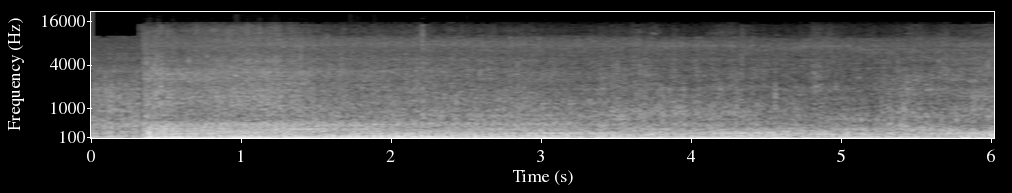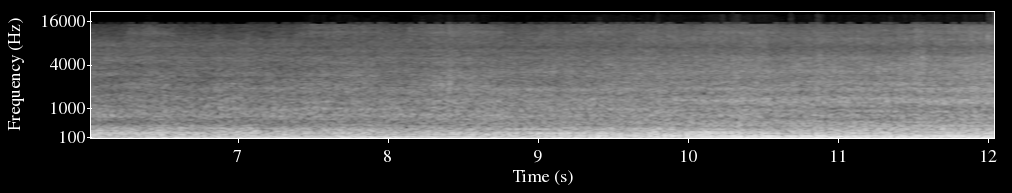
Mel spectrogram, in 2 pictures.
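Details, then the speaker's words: Pontoon boat outboard on its first open-water test in years: steady low drone holding even revs, no knocks or misses; motor sounds healthy. "still sounds good man"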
